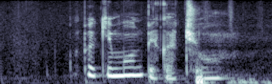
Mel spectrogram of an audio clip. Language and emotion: Russian, sad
